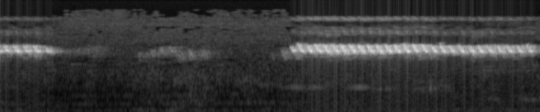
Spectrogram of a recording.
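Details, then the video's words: Short trill, quiet twittering, then a long, steady, fast-pulsed rolling trill from a European greenfinch. "Greenfinch Song"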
